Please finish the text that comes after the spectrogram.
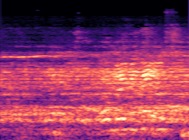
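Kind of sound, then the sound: crowd, wrestling arena crowd cheering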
